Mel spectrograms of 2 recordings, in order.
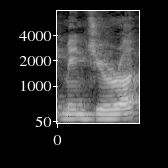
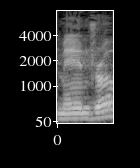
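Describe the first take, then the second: First: It is pronounced the way non-locals say it. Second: It is pronounced the way locals say it. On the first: The speaker calls it wrong. "When you say Mandurah to the locals, they don't like it" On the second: The speaker calls it right. "that's how you say it"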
